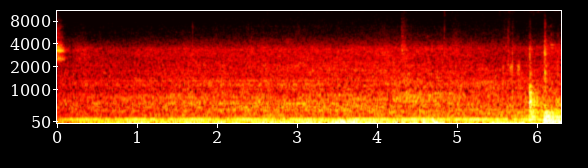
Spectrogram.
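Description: A steady low hum with a rumble beneath it, unchanging throughout.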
